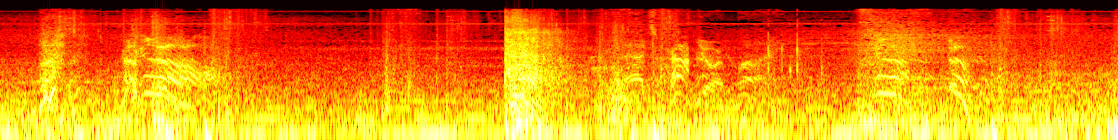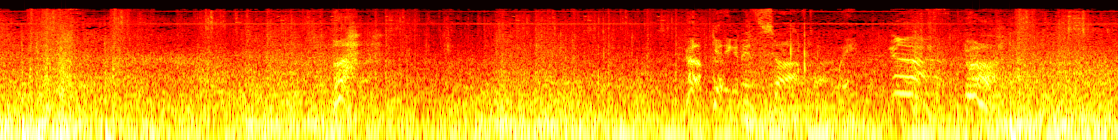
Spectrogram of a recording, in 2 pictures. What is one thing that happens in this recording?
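A man grunts and shouts while struggling.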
